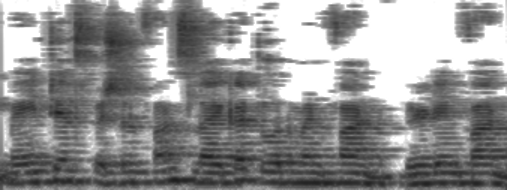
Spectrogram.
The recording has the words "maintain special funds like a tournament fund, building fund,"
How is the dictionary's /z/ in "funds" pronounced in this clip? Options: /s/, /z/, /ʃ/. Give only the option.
/s/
